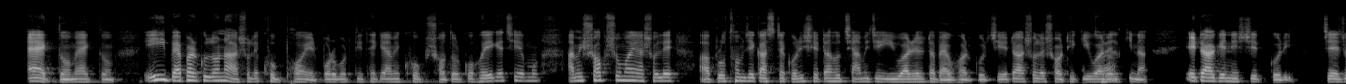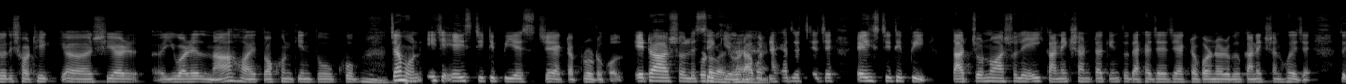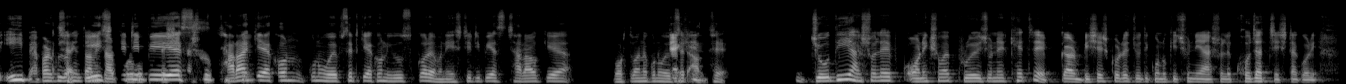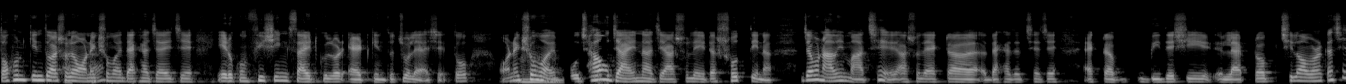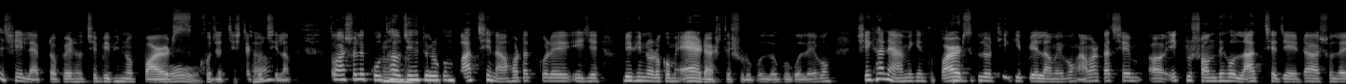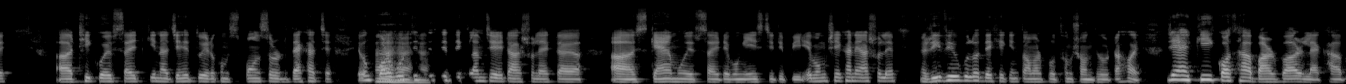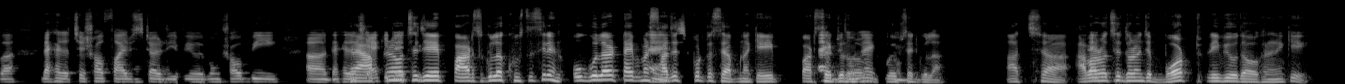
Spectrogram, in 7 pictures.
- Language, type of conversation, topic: Bengali, podcast, ডাটা প্রাইভেসি নিয়ে আপনি কী কী সতর্কতা নেন?
- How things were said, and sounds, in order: in English: "secured"; in English: "vulnerable connection"; in English: "phishing site"; in English: "sponsored"; unintelligible speech; in English: "bot review"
